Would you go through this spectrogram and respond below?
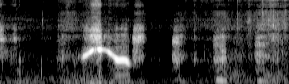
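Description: A dog whimpers once in a high, rising and falling whine while being led inside to be put up, followed by a few faint shuffles and small noises nearby.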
